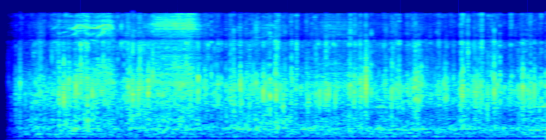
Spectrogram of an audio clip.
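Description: Steady rain falling, a dense patter of drops over a hiss.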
